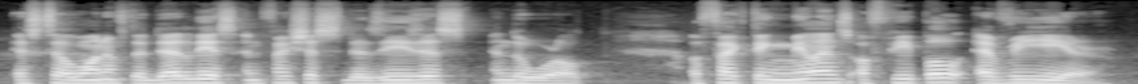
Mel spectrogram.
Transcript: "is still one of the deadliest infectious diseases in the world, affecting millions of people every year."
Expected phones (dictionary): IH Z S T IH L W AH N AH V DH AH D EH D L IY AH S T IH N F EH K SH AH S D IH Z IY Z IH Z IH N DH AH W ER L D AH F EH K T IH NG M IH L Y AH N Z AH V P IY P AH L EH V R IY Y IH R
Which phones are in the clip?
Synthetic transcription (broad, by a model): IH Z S T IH L W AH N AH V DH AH D EH D L IY AH S T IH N F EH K SH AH S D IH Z IY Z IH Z IH N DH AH W ER L D AH F EH K T IH NG M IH L Y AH N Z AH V P IY P AH L EH V R IY Y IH R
